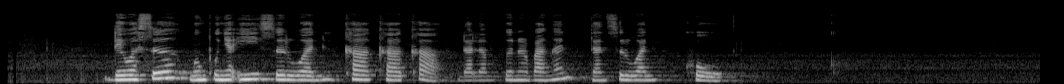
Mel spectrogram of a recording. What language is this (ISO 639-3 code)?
msa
